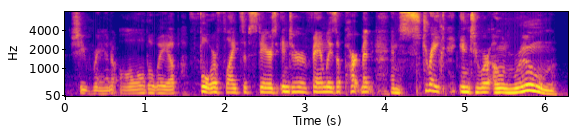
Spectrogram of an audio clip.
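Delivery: gentle storybook narration for little listeners; reading to children. A narrator's reading. Host reading Corduroy to young viewers, gentle storytelling. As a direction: read it like bedtime story time. Reading picture book aloud.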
